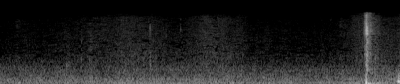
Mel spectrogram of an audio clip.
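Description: A pause in a man's speech: steady low background hiss, with one short sharp click near the end.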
